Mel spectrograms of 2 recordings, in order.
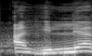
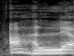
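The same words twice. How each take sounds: First: अहिल्या with i after h, "a-hil-ya"; wrong pronunciation. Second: अहल्या with a after h, "a-hal-ya"; correct pronunciation. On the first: Teacher showing the mistake, "hil" heard in अहिल्या. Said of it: "अहिल्या नहीं होता है". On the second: Teacher correcting students, "hal" heard in अहल्या. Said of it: "अहल्या होता है". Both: Shown as a demonstration.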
